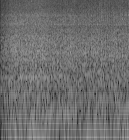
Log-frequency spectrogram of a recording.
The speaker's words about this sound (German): Ein Krankenwagen fährt auf das Gelände des Sana-Klinikums Lichtenberg und hält vor der Notaufnahme.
